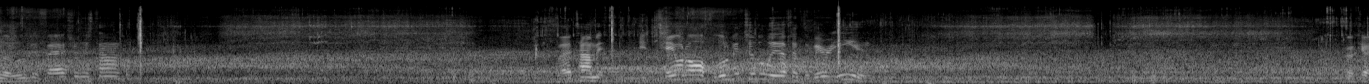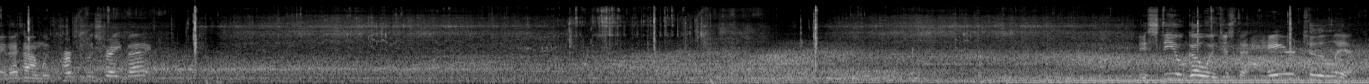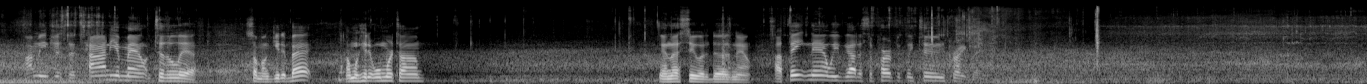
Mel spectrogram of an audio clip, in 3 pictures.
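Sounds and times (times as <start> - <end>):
sharp tackle clicks: 0.0 - 29.2, 31.6 - 41.0
fishing reel whirring: 0.0 - 29.8, 35.0 - 41.0.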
